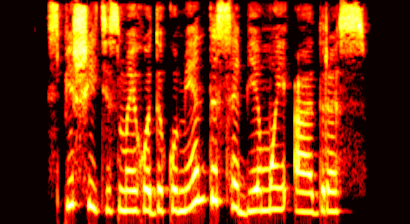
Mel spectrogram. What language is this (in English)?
Belarusian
